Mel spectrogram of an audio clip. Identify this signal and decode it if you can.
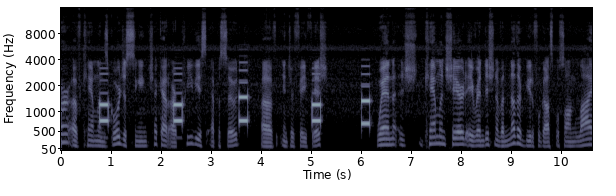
DTMF, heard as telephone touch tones, dialled by hand, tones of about 170 ms, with speech in English. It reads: 4 4 6 4 2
